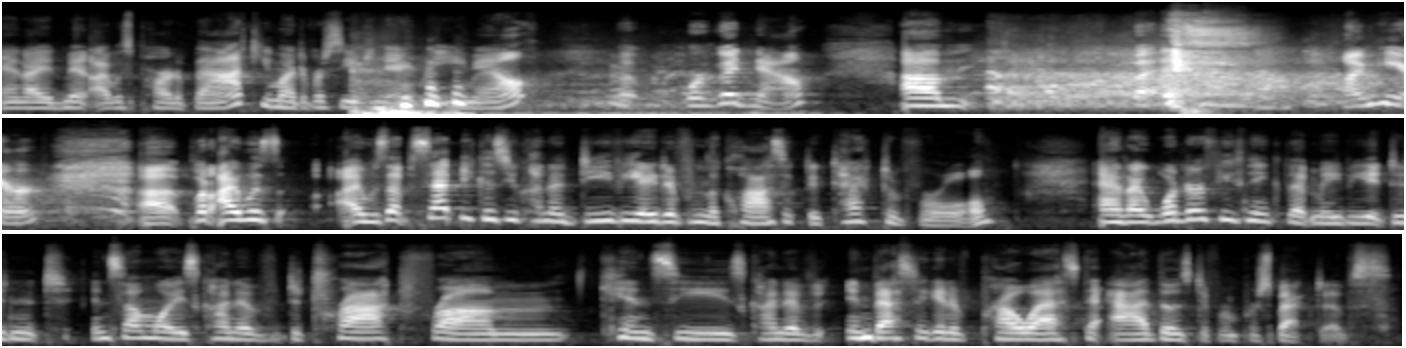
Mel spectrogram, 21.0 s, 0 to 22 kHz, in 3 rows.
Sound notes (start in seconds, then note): 4.8 laughter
